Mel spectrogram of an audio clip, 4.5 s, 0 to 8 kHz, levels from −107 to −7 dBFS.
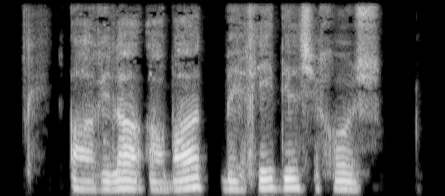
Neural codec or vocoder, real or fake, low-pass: none; real; 7.2 kHz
